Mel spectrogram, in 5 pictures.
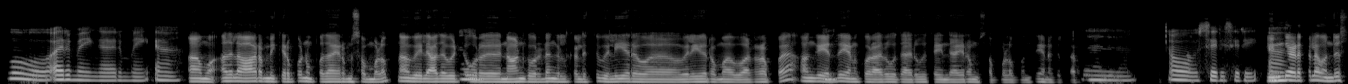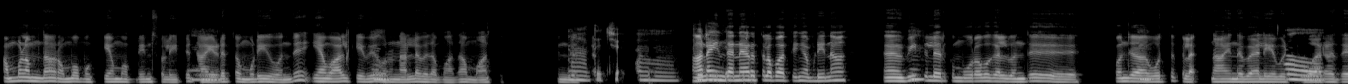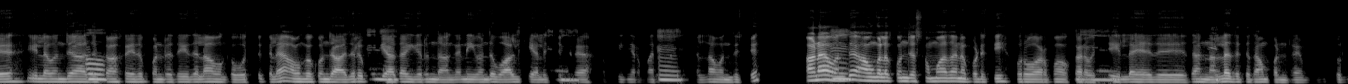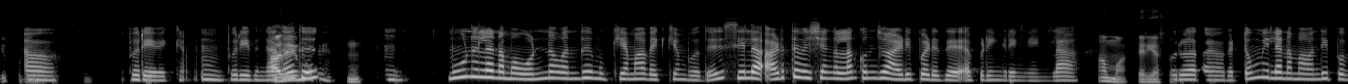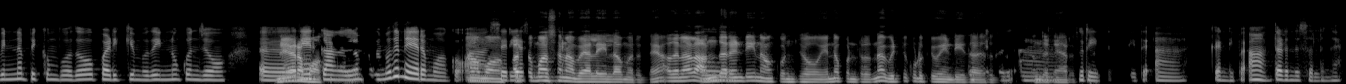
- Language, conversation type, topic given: Tamil, podcast, சம்பளம், நேரம் அல்லது உறவு—நீங்கள் எதற்கு முதலுரிமை தருகிறீர்கள், ஏன்?
- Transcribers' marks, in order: other background noise; tapping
